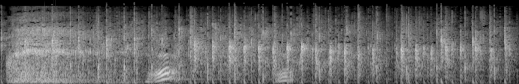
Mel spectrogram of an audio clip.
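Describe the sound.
A crowd breaks into rapid, scattered hand clapping that carries on steadily for several seconds, with a few voices calling out over the start of the applause.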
